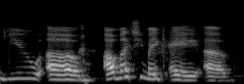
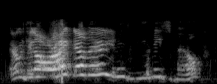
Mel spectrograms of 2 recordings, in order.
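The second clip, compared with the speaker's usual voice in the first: put-on higher, quick folksy old man; 5 semitones higher, 4 dB louder, faster than usual. Old driver calling down to the hidden orcs. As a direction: call down the bank, concerned. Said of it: "and he's like".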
